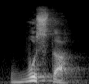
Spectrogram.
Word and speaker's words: Worcester: then here i've got some worcester sauce it's pronounced worcester there's about two tablespoons there some people don't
